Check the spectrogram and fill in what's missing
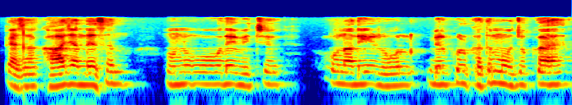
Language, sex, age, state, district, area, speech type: Punjabi, male, 60+, Punjab, Amritsar, urban, spontaneous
